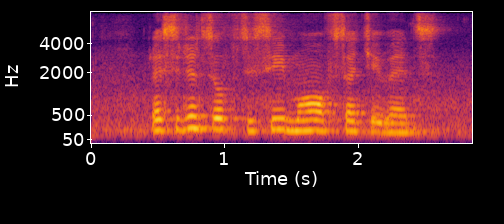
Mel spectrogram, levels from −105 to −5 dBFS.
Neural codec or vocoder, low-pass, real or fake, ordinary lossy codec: none; none; real; none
